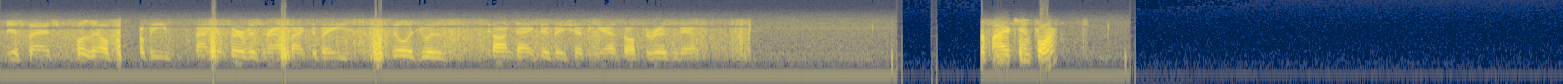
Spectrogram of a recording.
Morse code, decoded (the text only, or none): none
